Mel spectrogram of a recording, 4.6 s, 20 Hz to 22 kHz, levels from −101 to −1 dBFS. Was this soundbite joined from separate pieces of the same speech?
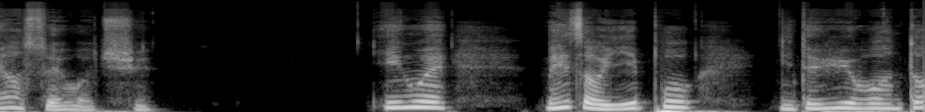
no; 0 cuts

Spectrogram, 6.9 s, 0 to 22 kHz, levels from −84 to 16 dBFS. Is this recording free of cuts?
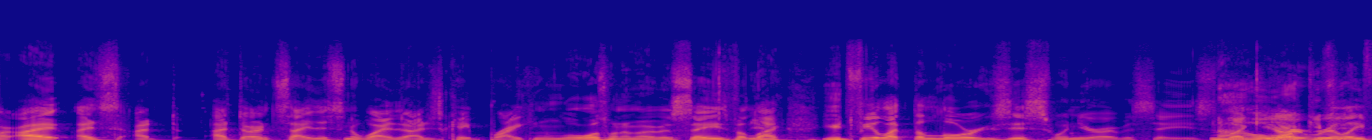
no; 1 cut; at 4.2 s

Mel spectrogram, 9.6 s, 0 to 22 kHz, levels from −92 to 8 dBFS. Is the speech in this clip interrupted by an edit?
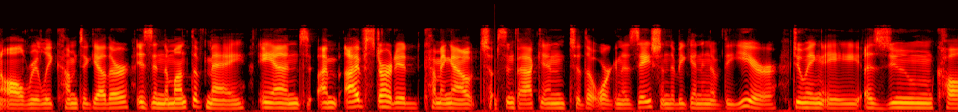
yes; 2 cuts; at 3.2 s, 5.2 s

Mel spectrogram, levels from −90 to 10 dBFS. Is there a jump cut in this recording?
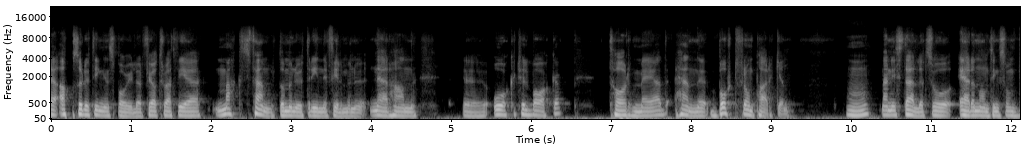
no; 0 cuts

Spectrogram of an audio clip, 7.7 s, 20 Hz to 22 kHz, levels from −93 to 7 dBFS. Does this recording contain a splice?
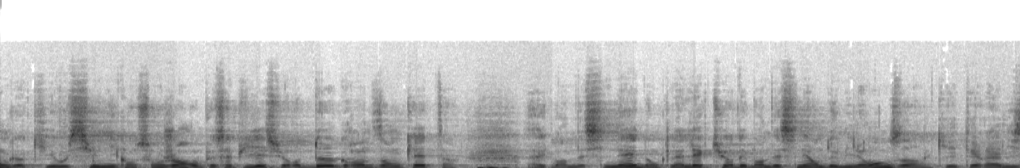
yes; 1 cut; at 4.1 s

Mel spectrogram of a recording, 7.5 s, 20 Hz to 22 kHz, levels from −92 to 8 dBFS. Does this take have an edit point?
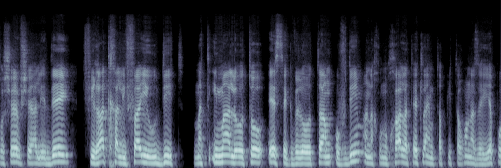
yes; 2 cuts; at 1.1 s, 2.8 s

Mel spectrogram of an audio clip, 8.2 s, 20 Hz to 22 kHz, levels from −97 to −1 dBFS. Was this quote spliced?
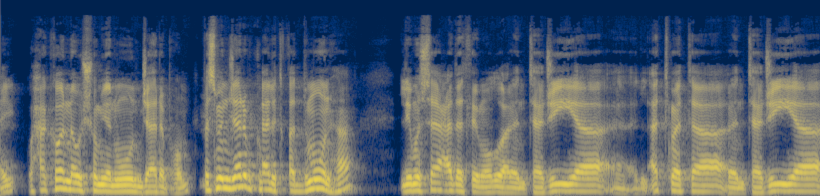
yes; 5 cuts; at 1.4 s, 1.9 s, 2.6 s, 4.7 s, 7.3 s

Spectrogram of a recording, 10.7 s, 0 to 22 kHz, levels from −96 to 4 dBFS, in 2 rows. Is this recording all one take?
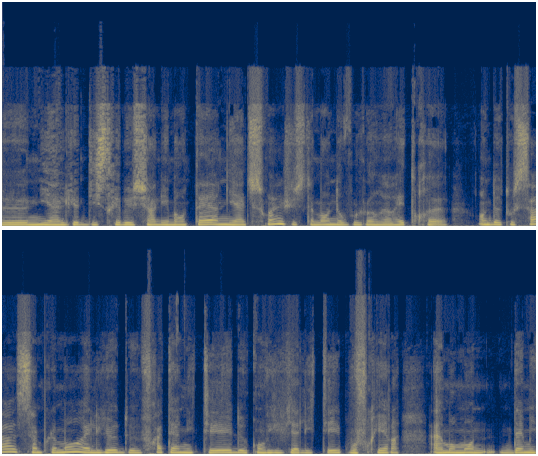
no; 3 cuts; at 2.4 s, 4.9 s, 8.8 s

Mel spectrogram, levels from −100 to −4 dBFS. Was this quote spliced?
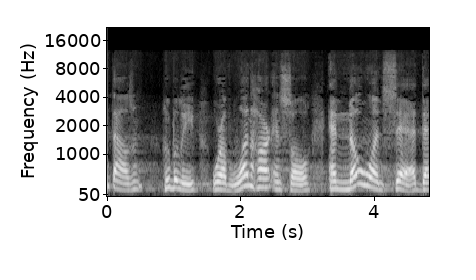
no; 0 cuts

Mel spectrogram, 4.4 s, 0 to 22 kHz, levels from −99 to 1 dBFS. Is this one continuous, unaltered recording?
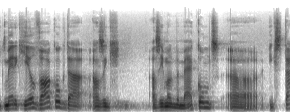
yes; 0 cuts

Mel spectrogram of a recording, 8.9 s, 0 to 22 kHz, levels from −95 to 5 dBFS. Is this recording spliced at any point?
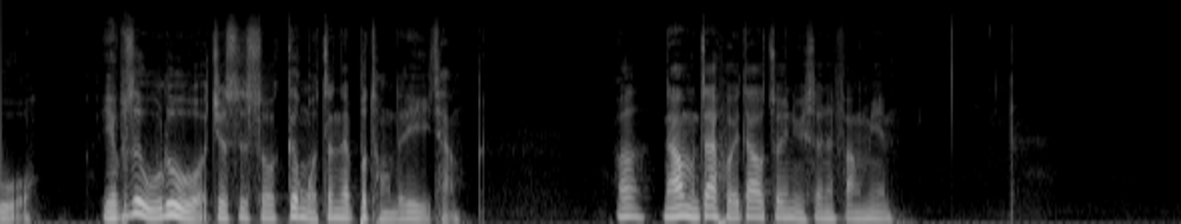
yes; 1 cut; at 4.9 s

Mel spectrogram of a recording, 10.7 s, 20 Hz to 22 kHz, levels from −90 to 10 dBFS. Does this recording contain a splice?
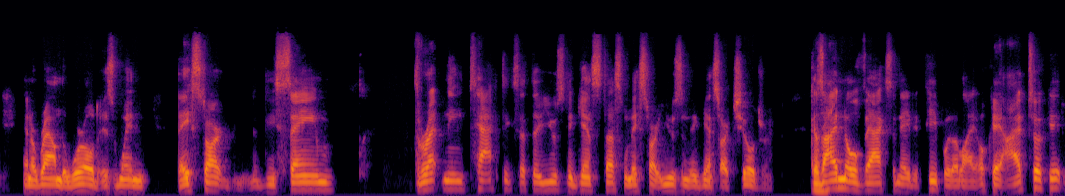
no; 0 cuts

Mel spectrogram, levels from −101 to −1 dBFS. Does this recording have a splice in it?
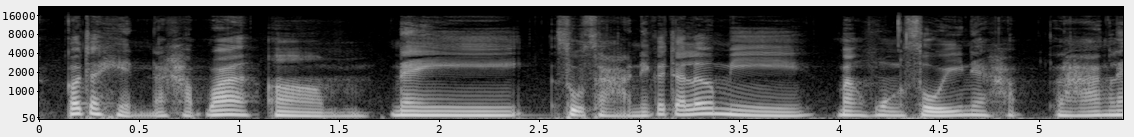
yes; 2 cuts; at 1.1 s, 1.7 s

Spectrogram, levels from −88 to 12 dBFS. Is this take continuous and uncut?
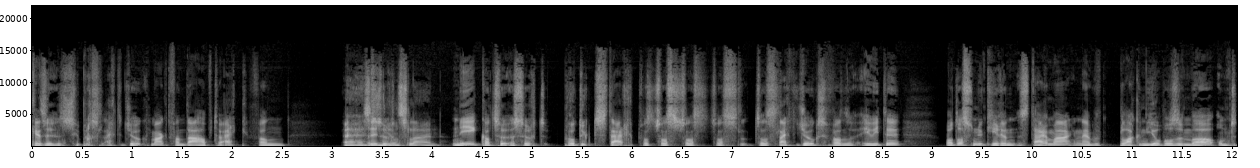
yes; 0 cuts

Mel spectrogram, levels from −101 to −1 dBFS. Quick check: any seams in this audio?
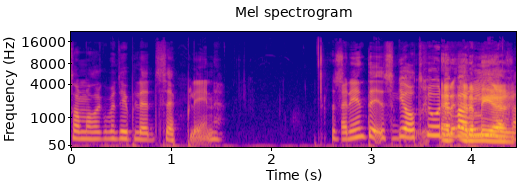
yes; 2 cuts; at 2.7 s, 3.2 s

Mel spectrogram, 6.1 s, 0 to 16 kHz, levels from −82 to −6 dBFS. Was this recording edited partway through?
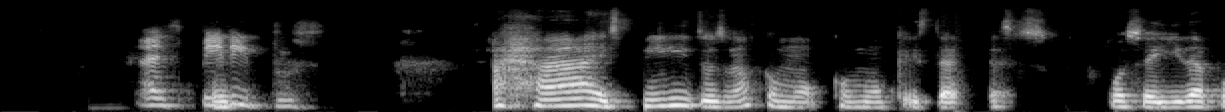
no; 0 cuts

